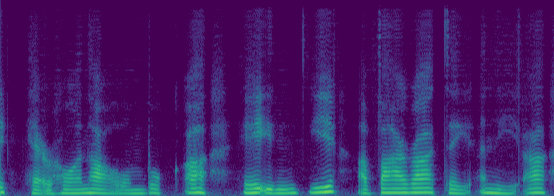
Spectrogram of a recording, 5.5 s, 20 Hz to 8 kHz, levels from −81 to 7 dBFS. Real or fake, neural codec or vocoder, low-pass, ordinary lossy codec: fake; codec, 16 kHz, 0.7 kbps, FocalCodec; none; none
